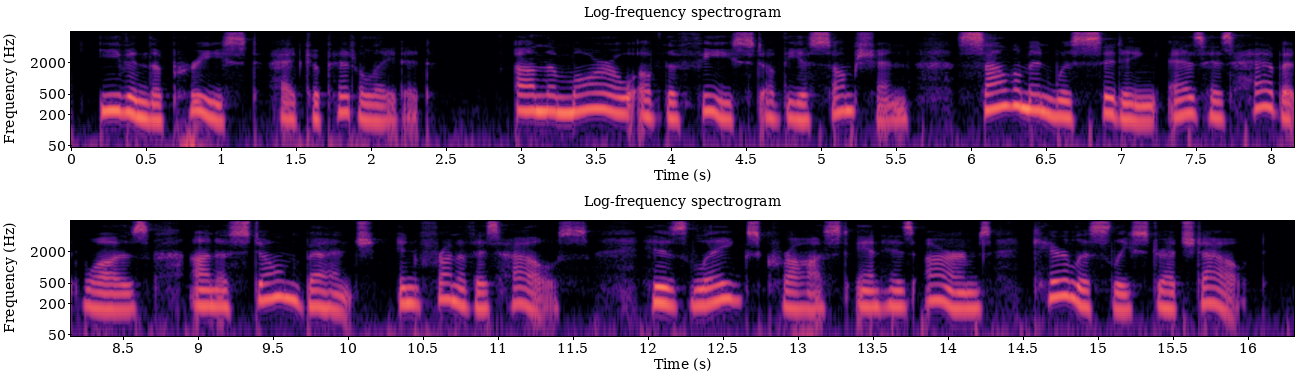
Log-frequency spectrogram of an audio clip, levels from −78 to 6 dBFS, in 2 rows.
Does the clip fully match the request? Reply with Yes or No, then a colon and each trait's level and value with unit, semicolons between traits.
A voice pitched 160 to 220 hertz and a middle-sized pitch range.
No: high, 190 Hz; wide, 5.8 semitones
